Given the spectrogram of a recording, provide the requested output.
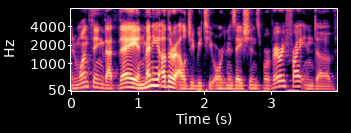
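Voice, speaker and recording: On a very clean recording with a silent background, a man with an American accent and an unremarkable speaking voice speaks at a fairly quick pace with lively intonation. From Florida, US. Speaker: panelist, LGBT activist. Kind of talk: panel discussion.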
